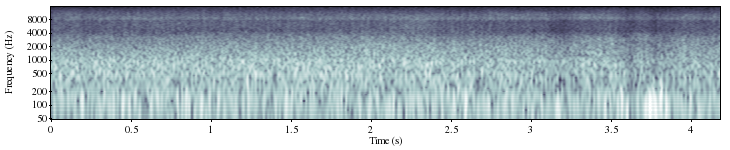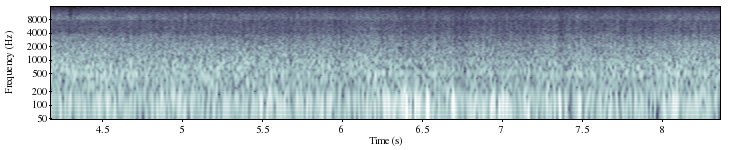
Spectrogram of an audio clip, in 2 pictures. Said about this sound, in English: this doesn't make for a good drive day when there's this much wind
